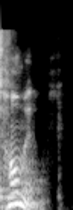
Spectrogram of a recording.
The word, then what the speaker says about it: Homann: It is Homann.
